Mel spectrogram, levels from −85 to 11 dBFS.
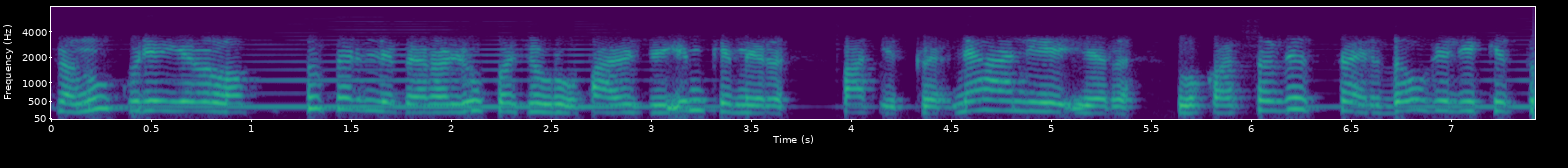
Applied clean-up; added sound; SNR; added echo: neural mask model RNNoise.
